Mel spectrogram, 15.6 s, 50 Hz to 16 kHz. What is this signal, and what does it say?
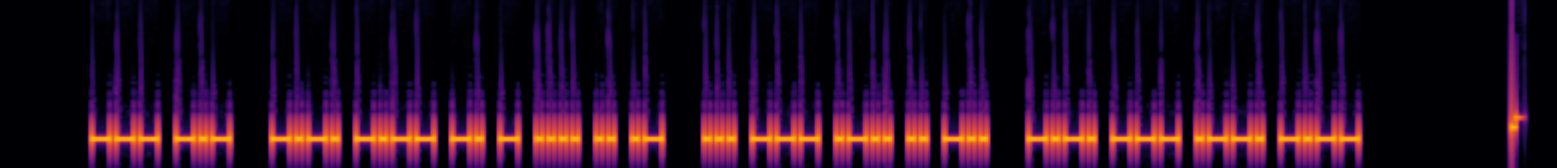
Morse code, heard as a keyed tone, about 20 wpm, 700 Hz. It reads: OK CYNTHIA SOLID COPY
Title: K1USN SST QSO Practice 20wpm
